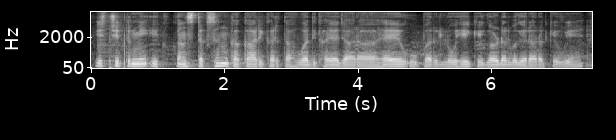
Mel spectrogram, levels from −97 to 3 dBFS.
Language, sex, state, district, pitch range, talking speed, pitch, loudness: Hindi, male, Gujarat, Valsad, 110-125 Hz, 170 wpm, 115 Hz, -16 LUFS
